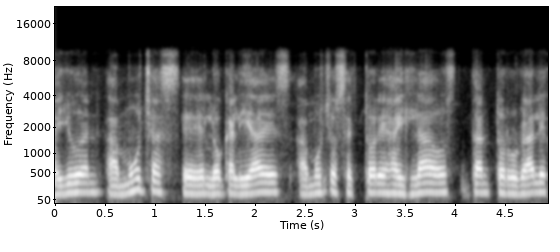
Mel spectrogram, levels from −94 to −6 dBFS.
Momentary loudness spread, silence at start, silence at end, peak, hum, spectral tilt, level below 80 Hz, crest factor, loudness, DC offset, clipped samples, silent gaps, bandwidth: 5 LU; 0 s; 0 s; -2 dBFS; none; -5 dB/octave; -56 dBFS; 12 dB; -14 LUFS; under 0.1%; under 0.1%; none; 10 kHz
